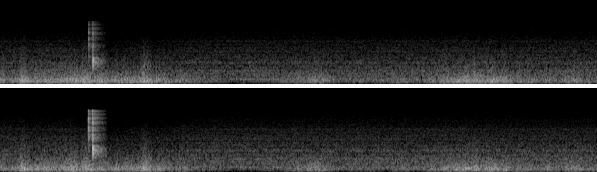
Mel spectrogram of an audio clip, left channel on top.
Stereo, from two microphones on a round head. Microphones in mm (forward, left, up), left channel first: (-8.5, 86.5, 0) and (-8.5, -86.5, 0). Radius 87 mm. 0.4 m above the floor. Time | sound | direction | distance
0.9 | a clap | 70° right (ahead or behind) | ?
